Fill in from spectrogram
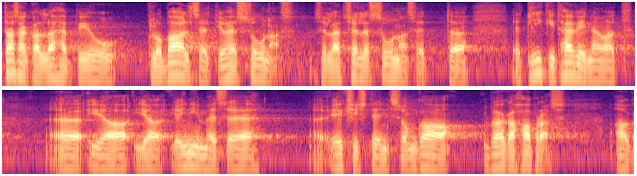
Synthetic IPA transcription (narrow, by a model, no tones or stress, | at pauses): t̪ɑsɑkɑːlːæɦeb̥ju | klo̞bɑːlse̞lt̪jɑyɦe̞sːuːnɑ̰sse̞læheb̥se̞lːe̞sːuːnɑse̞t̪ː | e̞t̪ːˑliːɡ̥id̪̥hævine̞vɑd̪̥ | jɑjɑjɑ̰inʲime̞se̞ | e̞ksist̪e̞nʲt̪so̞ŋkɑːvæɡ̥ɑhɑb̥ɾɑ̰s | ɑɡ̥ɑ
